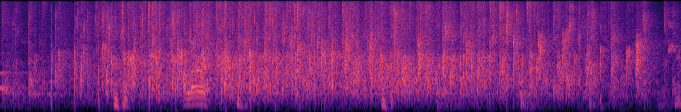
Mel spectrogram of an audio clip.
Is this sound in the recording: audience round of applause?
yes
